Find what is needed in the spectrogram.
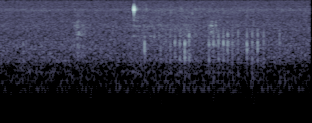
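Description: Near silence: room tone, with a faint click about a second in and a little soft rustling after it as hands handle a felt pouch.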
